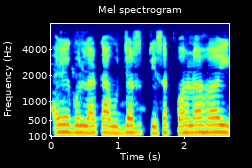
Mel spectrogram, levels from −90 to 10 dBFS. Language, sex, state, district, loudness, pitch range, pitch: Hindi, male, Bihar, Sitamarhi, -15 LUFS, 175-185 Hz, 185 Hz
